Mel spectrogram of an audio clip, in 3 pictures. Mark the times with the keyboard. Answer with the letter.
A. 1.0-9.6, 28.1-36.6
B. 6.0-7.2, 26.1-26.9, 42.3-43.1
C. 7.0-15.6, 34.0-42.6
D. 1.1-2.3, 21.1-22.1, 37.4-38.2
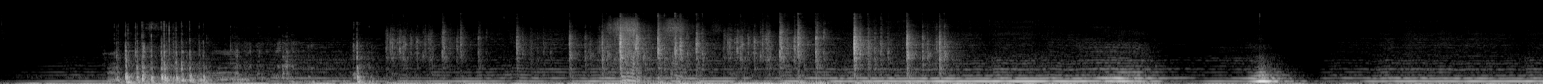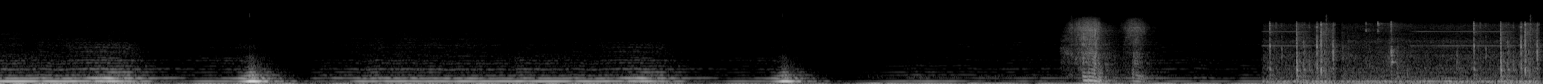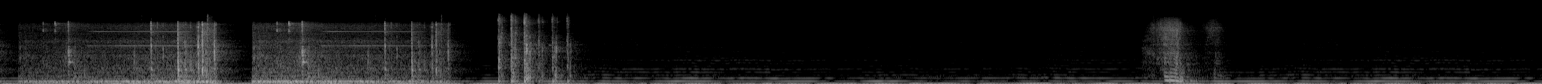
A.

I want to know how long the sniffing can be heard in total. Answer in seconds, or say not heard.
3 s.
